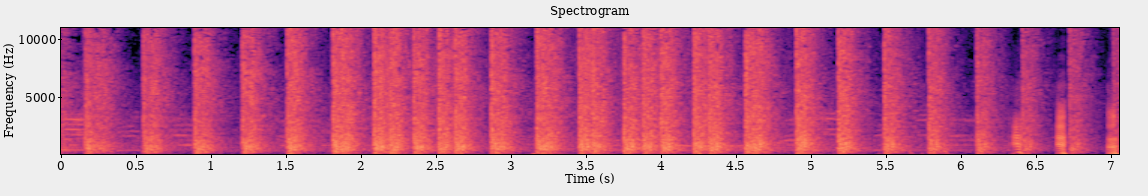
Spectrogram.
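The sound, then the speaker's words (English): Rapid bursts of AK-47 rifle fire, dozens of sharp, loud cracks in quick irregular succession with brief pauses, fired into the air outdoors at night in Russia by Khabib's fans celebrating. No voices are heard. “This was an Instagram post from Russia of some of Khabib's fans celebrating with their AK-47s.”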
